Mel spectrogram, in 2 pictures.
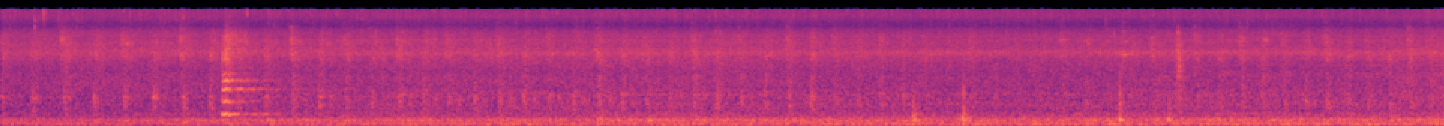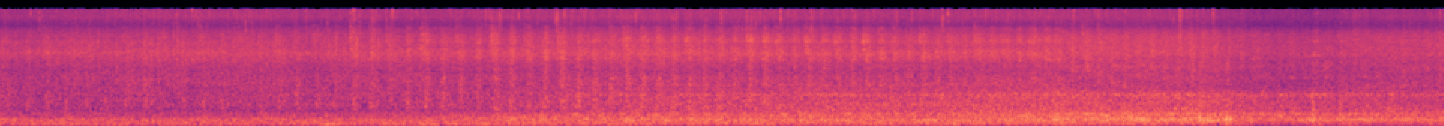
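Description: Open carriages of a narrow-gauge train rolling along the track, wheels clicking over rail joints and the cars rattling, getting louder in the last third. There is a short high tone about two seconds in.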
